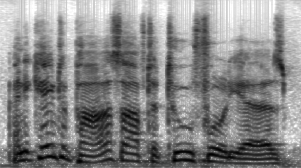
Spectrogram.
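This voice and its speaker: A man narrating a dramatized Bible, telling the story solemnly in measured, archaic English. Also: fairly high pitch, big pitch swings, fairly bright tone, slight background noise.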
